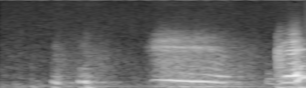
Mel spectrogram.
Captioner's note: chuckling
